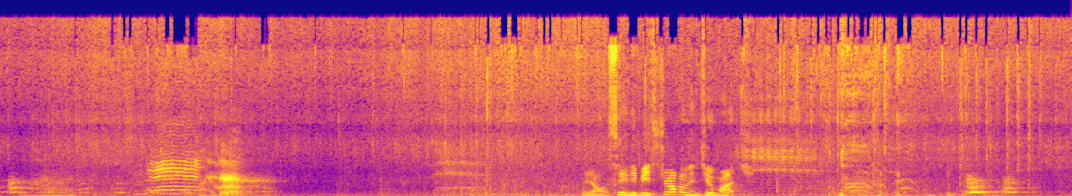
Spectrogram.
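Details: Suffolk lambs in a farm barn, mixed into one big group after a gate was left open, bleat in wavering, harmonic-rich bursts around two seconds and again near six to seven seconds, with talking voices between the calls.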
